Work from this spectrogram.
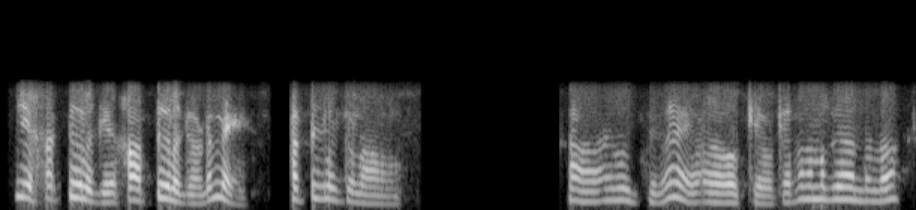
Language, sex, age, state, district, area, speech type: Malayalam, male, 30-45, Kerala, Ernakulam, rural, conversation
